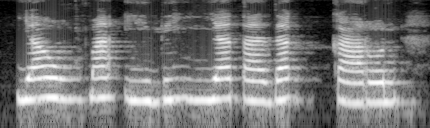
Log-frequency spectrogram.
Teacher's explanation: bacaan Idgham Bighunnah yang dibaca mendengung karena ada call roh tanwin bertemu dengan yakni yang ke-10 juga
